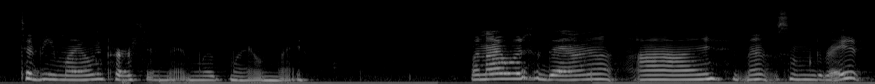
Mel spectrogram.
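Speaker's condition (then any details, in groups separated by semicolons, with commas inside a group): Triplegic cerebral palsy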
